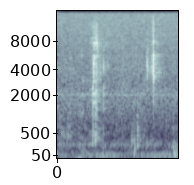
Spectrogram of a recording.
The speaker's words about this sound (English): Let me take a sip of my Coke Zero here. I'm getting a little thirsty.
